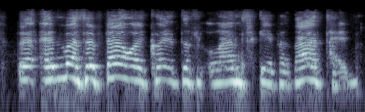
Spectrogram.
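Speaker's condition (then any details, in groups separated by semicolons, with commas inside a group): Cerebral palsy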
